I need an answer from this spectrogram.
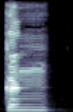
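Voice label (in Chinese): "gen", Mandarin Chinese, male; Mandarin pronunciation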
